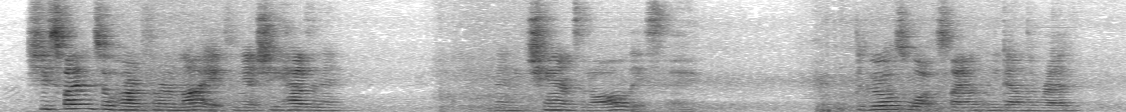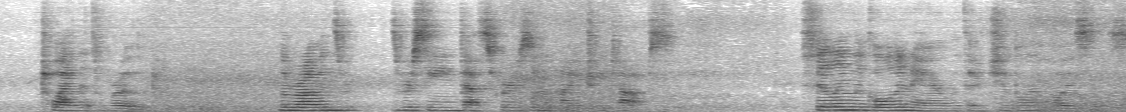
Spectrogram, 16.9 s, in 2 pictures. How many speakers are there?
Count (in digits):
1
